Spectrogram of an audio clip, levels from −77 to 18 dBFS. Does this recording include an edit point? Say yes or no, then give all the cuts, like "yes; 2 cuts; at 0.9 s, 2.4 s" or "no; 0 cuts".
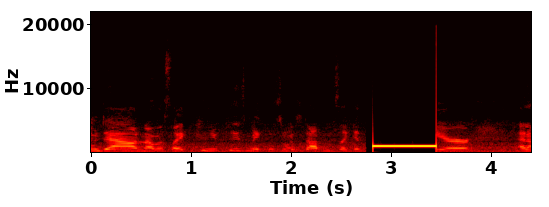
no; 0 cuts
